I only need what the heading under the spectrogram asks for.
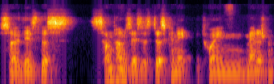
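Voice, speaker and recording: His pace is fairly quick. The man's intonation holds fairly even. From New Zealand. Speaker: forensic odontologist; guest. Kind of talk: interview. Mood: earnest, reflective. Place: home room. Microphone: video call.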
